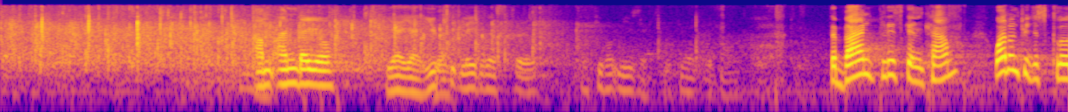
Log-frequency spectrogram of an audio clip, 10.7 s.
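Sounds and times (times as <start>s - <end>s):
audience clapping: 0.0s - 7.1s
speech: 2.6s - 7.2s, 8.3s - 10.6s.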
